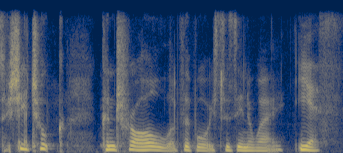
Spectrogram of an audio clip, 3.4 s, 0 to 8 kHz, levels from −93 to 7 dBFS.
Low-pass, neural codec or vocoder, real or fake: 7.2 kHz; none; real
